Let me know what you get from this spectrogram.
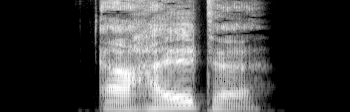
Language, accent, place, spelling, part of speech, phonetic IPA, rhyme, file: German, Germany, Berlin, Erhalte, noun, [ɛɐ̯ˈhaltə], -altə, De-Erhalte.ogg
- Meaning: nominative/accusative/genitive plural of Erhalt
